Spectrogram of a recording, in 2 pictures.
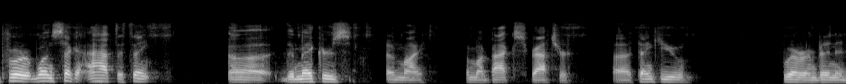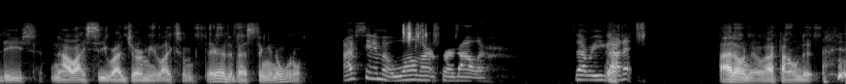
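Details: Adult male speaker, with a brief second voice; normal speech.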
